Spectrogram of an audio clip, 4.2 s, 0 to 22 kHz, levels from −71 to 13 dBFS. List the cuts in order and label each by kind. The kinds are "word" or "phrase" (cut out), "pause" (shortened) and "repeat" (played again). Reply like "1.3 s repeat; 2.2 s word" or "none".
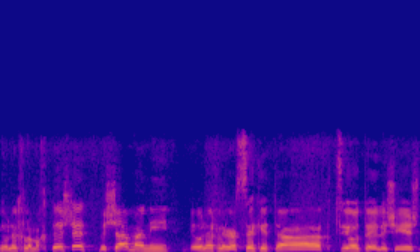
0.9 s pause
